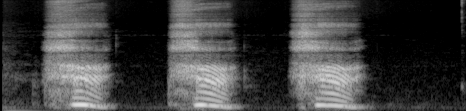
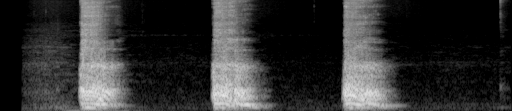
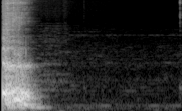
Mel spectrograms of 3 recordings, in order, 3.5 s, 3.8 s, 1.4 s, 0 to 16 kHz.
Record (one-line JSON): {"exhalation_length": "3.5 s", "exhalation_amplitude": 28281, "exhalation_signal_mean_std_ratio": 0.53, "three_cough_length": "3.8 s", "three_cough_amplitude": 32337, "three_cough_signal_mean_std_ratio": 0.44, "cough_length": "1.4 s", "cough_amplitude": 32683, "cough_signal_mean_std_ratio": 0.37, "survey_phase": "beta (2021-08-13 to 2022-03-07)", "age": "45-64", "gender": "Female", "wearing_mask": "No", "symptom_cough_any": true, "symptom_runny_or_blocked_nose": true, "symptom_fatigue": true, "symptom_headache": true, "symptom_change_to_sense_of_smell_or_taste": true, "symptom_loss_of_taste": true, "symptom_onset": "5 days", "smoker_status": "Never smoked", "respiratory_condition_asthma": false, "respiratory_condition_other": false, "recruitment_source": "Test and Trace", "submission_delay": "1 day", "covid_test_result": "Positive", "covid_test_method": "RT-qPCR", "covid_ct_value": 20.8, "covid_ct_gene": "ORF1ab gene", "covid_ct_mean": 21.2, "covid_viral_load": "110000 copies/ml", "covid_viral_load_category": "Low viral load (10K-1M copies/ml)"}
